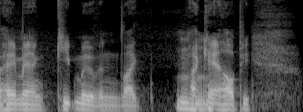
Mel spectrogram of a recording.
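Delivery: ordinary talk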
